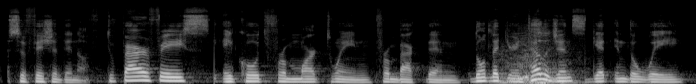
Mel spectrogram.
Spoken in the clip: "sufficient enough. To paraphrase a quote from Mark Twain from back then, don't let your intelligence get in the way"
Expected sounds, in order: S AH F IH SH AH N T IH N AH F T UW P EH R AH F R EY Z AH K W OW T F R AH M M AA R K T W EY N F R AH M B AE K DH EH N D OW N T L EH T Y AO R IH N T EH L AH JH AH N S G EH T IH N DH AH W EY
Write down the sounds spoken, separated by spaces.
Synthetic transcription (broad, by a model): S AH F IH SH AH N T IH N AH F T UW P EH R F EY S AH K OW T F R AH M M AA R K T W EY N F R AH M B AE K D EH N D OW N T L EH T Y AO R IH N T EH L AH JH AH N S G EH T IH N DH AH W EY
